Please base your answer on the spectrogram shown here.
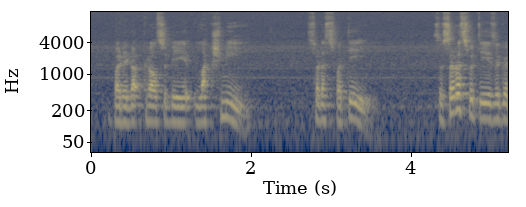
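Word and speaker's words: Sarasvatī: So Saraswati is how we pronounce her name.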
